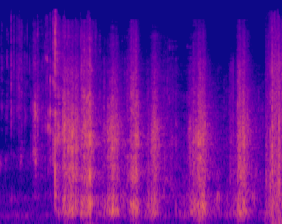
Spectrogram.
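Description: Someone bites into thick, rigid potato chips with a sweet, spicy seasoning, making a series of sharp, rhythmic crunches that come in quick bursts at a fairly steady pace.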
